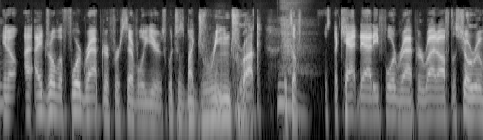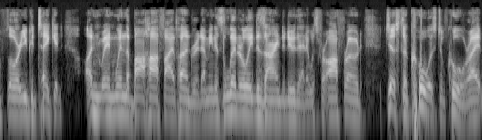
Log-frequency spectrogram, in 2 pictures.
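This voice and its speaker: This man talks at a fairly quick pace with a Texas accent. His pitch sits in the medium range, and his intonation stays fairly even. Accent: Texas twang. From North Texas. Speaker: voice over artist. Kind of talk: interview answer. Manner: casual, chatty.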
